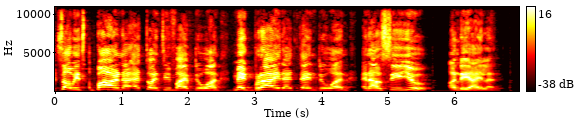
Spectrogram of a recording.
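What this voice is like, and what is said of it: Island accent. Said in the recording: “the way you say some words ... It is a tour de force ... It's my island accent. ... It's very good.”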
